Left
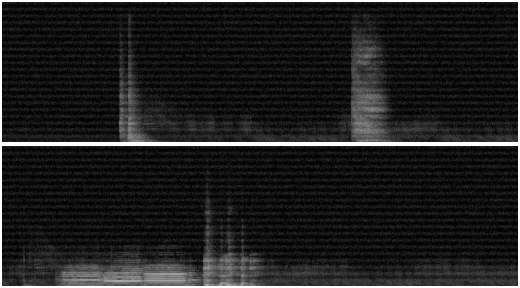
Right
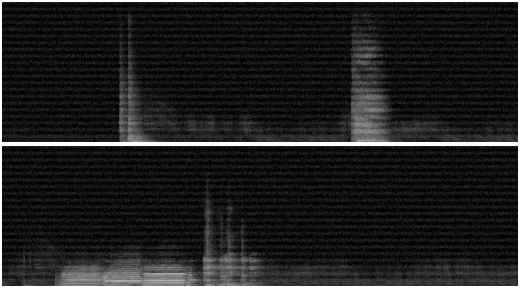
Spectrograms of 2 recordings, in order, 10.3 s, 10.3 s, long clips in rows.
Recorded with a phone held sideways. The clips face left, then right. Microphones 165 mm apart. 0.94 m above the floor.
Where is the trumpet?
65° right (ahead or behind), 1.5 m.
